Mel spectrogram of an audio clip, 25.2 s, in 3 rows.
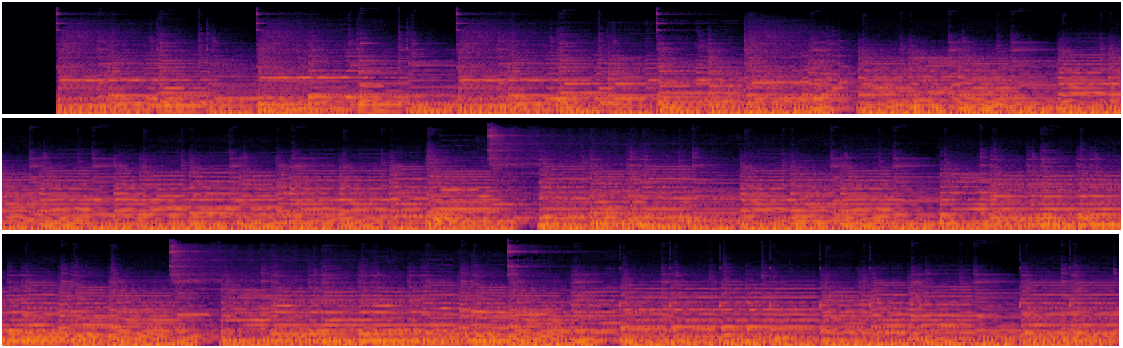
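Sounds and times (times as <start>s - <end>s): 
instrumental music: 0.4s - 25.1s.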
